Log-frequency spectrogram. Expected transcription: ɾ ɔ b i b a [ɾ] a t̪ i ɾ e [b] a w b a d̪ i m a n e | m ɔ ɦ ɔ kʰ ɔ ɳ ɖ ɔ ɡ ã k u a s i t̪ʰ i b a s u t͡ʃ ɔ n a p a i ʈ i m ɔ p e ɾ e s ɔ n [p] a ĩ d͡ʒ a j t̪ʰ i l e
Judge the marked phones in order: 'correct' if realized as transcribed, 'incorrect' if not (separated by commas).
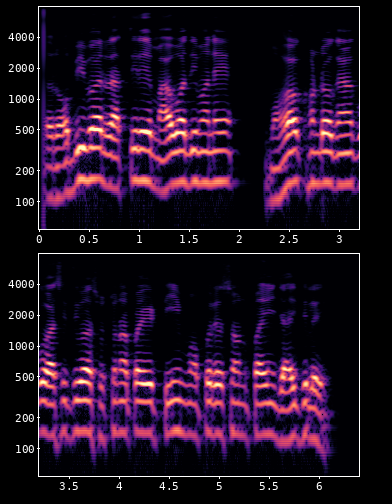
incorrect, incorrect, correct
